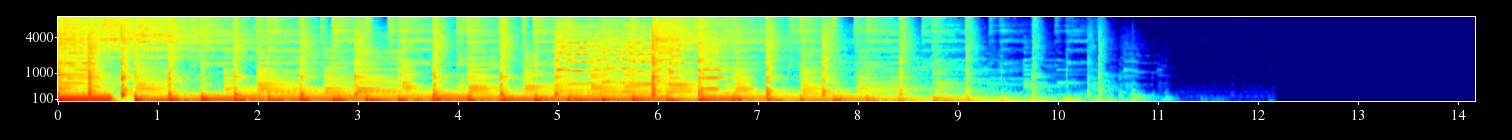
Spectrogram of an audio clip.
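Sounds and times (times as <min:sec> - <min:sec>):
swing music: 0:00.0 - 0:10.6.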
